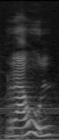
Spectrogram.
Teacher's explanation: Si mencionamos el nombre propio, Raúl, notamos que en la última sílaba tenemos que hacer una mayor fuerza o intensidad al pronunciarla, porque no llamamos a nadie Raúl, siempre decimos Raúl.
